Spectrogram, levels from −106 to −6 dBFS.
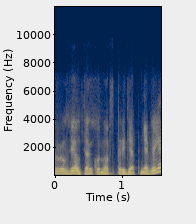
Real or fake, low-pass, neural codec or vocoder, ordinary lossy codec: fake; 7.2 kHz; codec, 16 kHz, 2 kbps, FreqCodec, smaller model; Opus, 16 kbps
